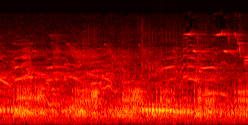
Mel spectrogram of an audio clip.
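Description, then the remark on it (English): A dense colony of cormorants croaks and grunts continuously, many rough, guttural calls overlapping into a loud chorus with no pauses and no talking. “Their croaking, grunting cries sound more like pigs or reptiles or aliens, anything but birds.”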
